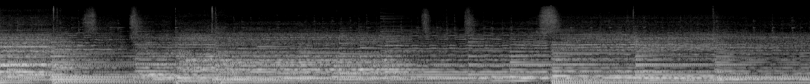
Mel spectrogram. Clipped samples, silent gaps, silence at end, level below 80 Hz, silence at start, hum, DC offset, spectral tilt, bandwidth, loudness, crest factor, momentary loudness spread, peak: under 0.1%; none; 0 s; -36 dBFS; 0 s; none; under 0.1%; -6.5 dB/octave; 15.5 kHz; -20 LUFS; 14 dB; 6 LU; -4 dBFS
